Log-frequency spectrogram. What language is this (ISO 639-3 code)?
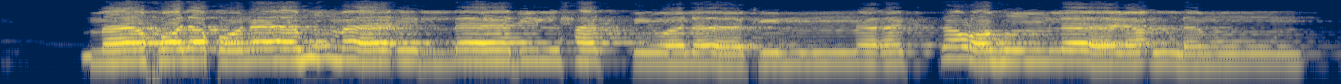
ara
